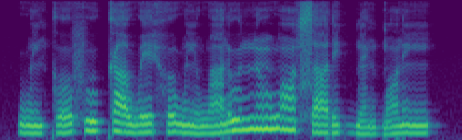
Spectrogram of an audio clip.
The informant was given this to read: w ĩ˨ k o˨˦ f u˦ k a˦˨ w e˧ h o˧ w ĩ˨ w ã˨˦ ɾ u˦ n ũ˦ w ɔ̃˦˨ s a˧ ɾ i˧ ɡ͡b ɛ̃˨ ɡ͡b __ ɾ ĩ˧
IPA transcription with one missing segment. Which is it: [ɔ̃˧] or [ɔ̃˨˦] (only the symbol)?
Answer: ɔ̃˨˦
